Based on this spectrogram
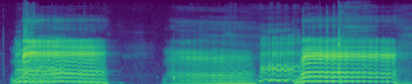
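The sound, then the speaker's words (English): Loud sheep bleating: a long wavering bleat, a short pause, then two more drawn-out quavering bleats in quick succession, with no one talking. “cracking wine open with the sheeps by myself.”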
